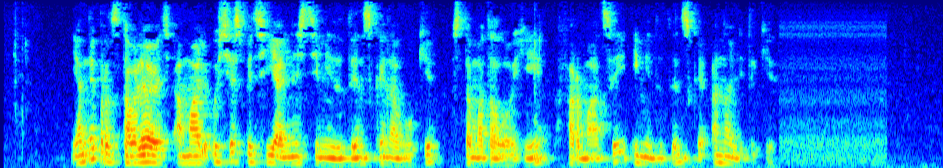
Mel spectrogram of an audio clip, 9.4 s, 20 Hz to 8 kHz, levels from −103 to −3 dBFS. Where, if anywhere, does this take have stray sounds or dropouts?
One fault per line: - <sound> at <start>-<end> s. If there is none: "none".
none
